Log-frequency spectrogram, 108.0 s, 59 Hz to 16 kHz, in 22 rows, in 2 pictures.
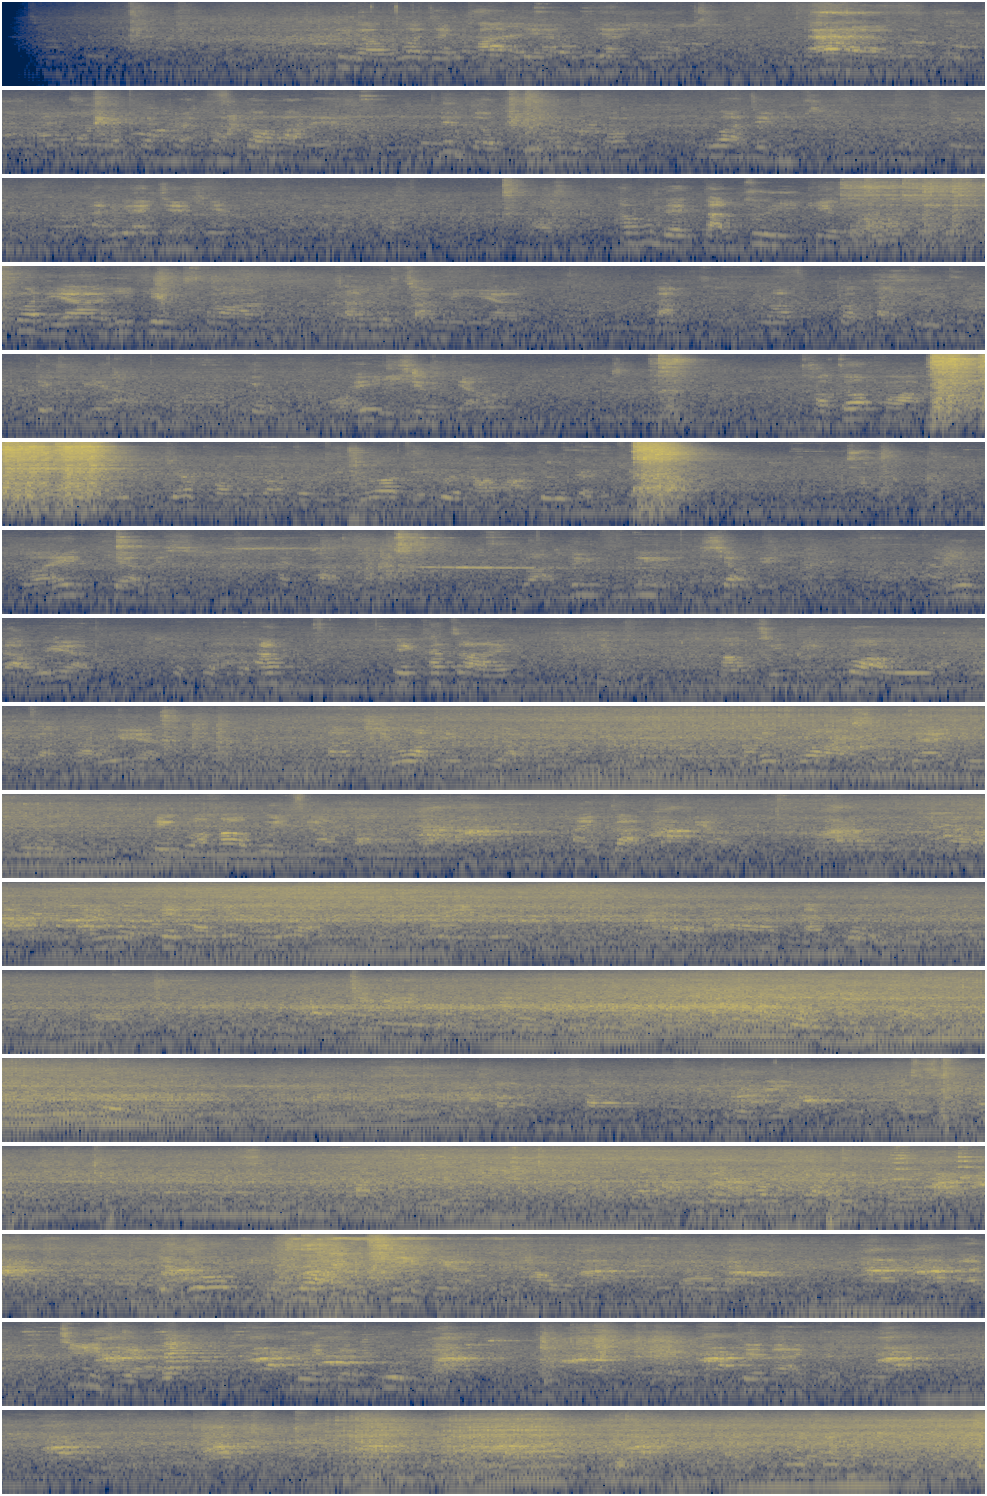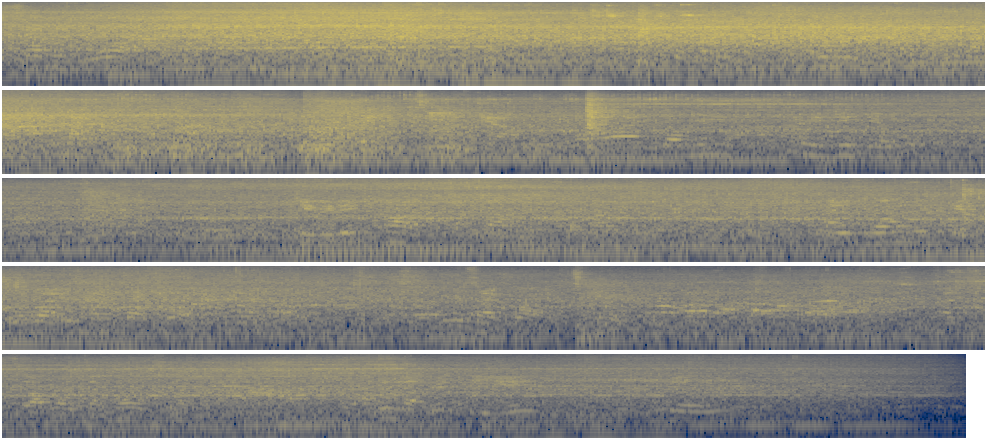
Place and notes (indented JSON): {
  "title": "Ln., Yanji St., Tucheng Dist., New Taipei City - Motorcycle repair shop",
  "date": "2012-02-16 15:07:00",
  "description": "Motorcycle repair shop, Traffic Sound\nZoom H4n +Rode NT4",
  "latitude": "24.98",
  "longitude": "121.47",
  "altitude": "26",
  "timezone": "Asia/Taipei"
}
